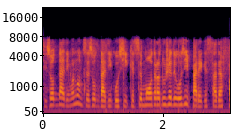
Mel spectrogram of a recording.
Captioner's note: mimics slaps with hands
